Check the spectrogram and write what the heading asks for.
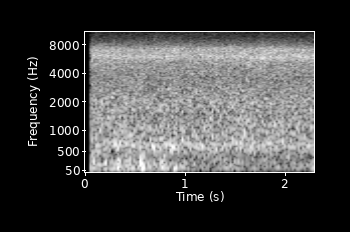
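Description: Water pouring down a stepped stone cascade weir into a pond, a steady rushing hiss.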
